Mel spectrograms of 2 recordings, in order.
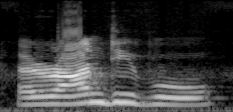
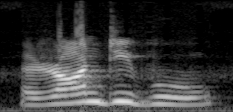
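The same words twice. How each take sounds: Both takes have the same delivery.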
